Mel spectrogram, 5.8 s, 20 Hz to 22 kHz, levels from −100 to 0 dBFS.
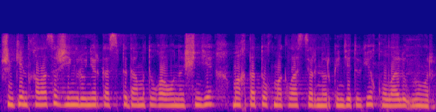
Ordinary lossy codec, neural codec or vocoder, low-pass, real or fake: none; none; 7.2 kHz; real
